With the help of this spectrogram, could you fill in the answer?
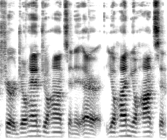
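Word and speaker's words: Jóhann Jóhannsson: johane johansson is there johann johannsson i believe is how you pronounce his name he he's just he's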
